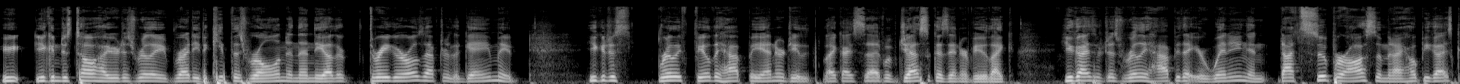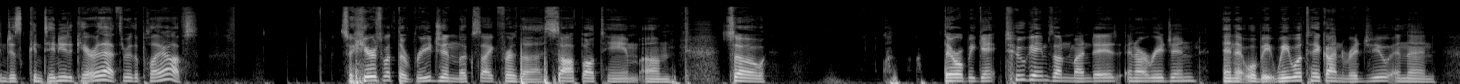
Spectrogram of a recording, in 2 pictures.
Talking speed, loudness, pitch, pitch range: 205 wpm, -18 LUFS, 155 Hz, 145-165 Hz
